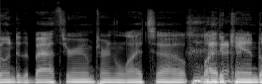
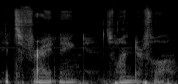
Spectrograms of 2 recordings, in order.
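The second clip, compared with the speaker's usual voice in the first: hushed awe; 3 semitones lower, 20 dB quieter than usual. Real, not acted. Hushed about a childhood movie.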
